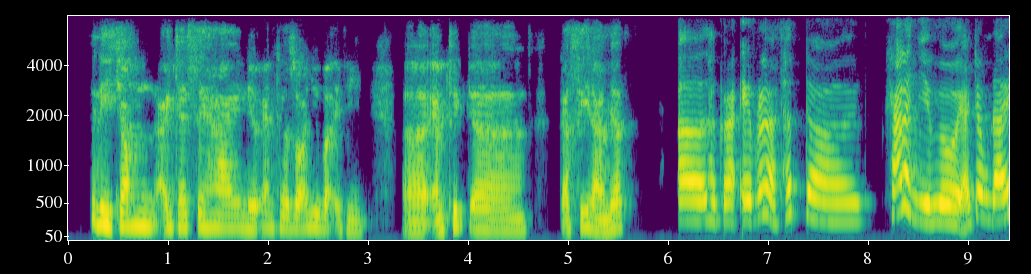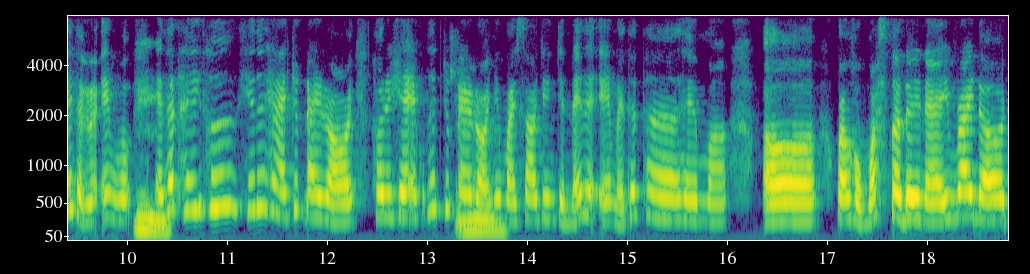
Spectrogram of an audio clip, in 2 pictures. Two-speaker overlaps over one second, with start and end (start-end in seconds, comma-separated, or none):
none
